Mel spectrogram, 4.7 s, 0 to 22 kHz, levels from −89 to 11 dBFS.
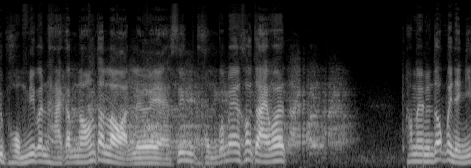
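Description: The clip is speech, and it carries feedback echo between two devices from 0.54 to 3.69 s. Each stretch of speech comes back roughly 300 ms later. It is thinner and more ringing than the original. At its loudest the repeat sits about 11 dB below the speech. This happens when two devices share a call in one room. One plays the other's audio, that microphone picks it up again, and neither echo canceller removes the other's sound. From 1.91 to 2.32 s there is repeated packet loss, giving a robotic sound. Four short holes arrive in quick succession, the longest about 21 ms. About 40 ms of audio is lost. Around 66 ms is patched by extending the previous sound, nearly a quarter of that span. The result is choppy, with fragments missing. Three short stalls from a late packet follow, at 2.99 to 3.04 s, 3.25 to 3.29 s and 4.03 to 4.07 s. In each, a sound is held too long, by about 26 ms, 17 ms and 21 ms. 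A faint buzz or dip accompanies the hold. The jitter buffer ran dry, and the receiver stretched the last sound until the packet arrived. Then it resumed where it left off, so nothing is lost. Short concealed packet loss occurs at 3.04 to 3.07 s, 4.19 to 4.23 s and 4.27 to 4.30 s. Each time about 20 ms never reached the decoder. The receiver continued the preceding sound to cover the hole, then blended back. Each one is heard as a brief smear or wobble, and a short consonant can drop out.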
